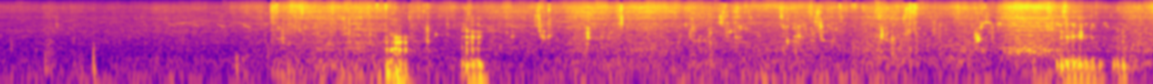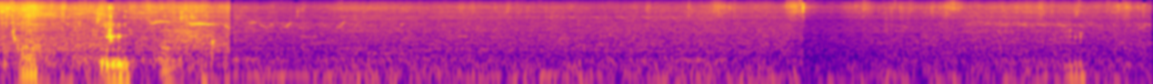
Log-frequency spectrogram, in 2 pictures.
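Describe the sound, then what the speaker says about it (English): Pigs rooting in young woodland give grunts and snuffles amid rustling and snapping undergrowth, loudest in bursts during the first seven seconds and then quieter. "Young woodland is the natural habitat of pigs and boars, and they certainly seem to thrive in it."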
